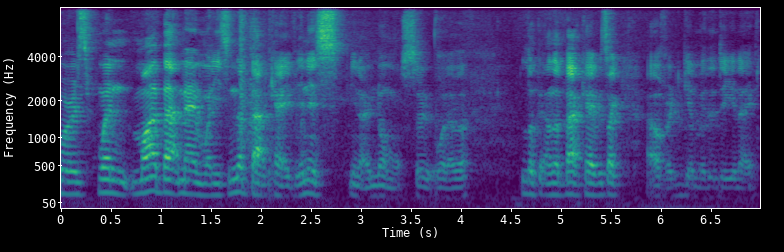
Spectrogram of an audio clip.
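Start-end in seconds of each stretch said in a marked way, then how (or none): 5.9-7.0 flat, emotionless, low, very quiet, barely audible deadpan. Describing how Batman talks to Alfred in the Batcave, deadpan Batman voice. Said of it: "he's just deadpan".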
